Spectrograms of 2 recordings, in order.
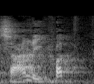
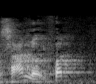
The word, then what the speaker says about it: Xá Lợi Phất: Đúng ra thì cái người mà ta phiên âm ra, người ta muốn mình đọc là Xá Lị Phất. Nhưng mà lúc mà mình đọc thì mình lại đọc là Xá Lợi Phất.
